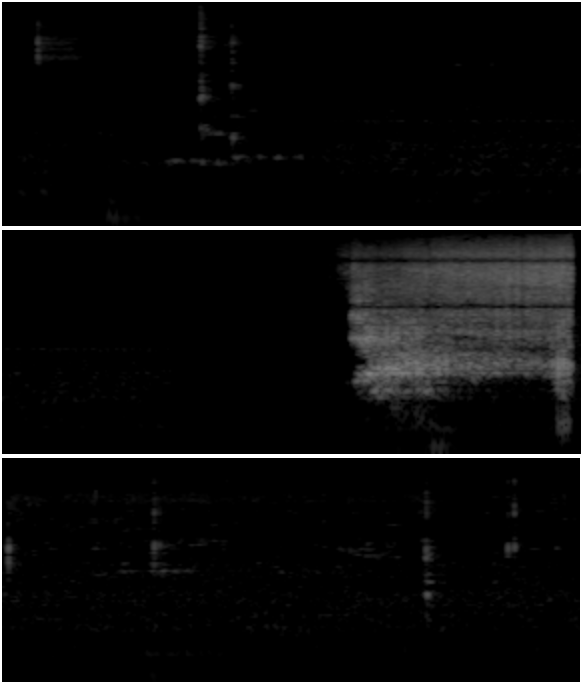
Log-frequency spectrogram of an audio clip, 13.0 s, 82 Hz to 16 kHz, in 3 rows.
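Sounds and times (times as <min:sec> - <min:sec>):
meat sizzling in hot oil: 0:07.0 - 0:08.7.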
